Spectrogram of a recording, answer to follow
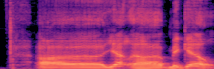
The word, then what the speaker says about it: Miguel: Miguel. Let me that's how you pronounce his name in Espanol.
